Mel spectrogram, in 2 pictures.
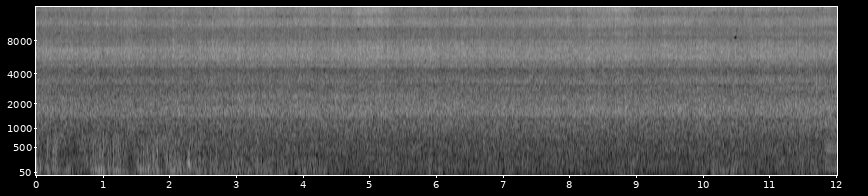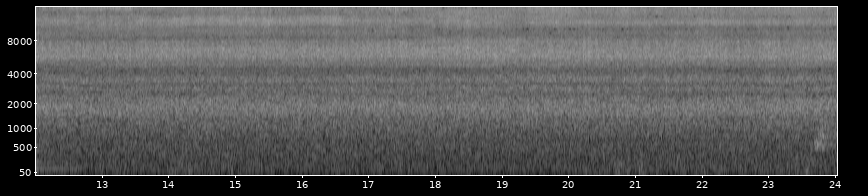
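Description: Waterfall rushing steadily, white water pouring off a rock ledge into a pool below. Wind buffets the microphone in the first couple of seconds.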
